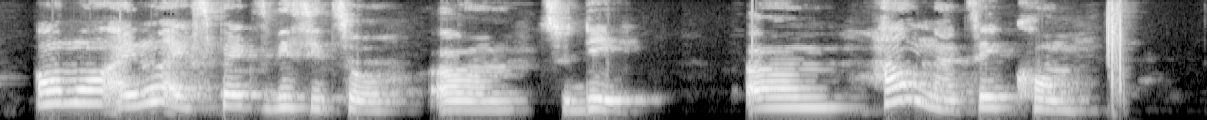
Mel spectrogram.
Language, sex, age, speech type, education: Nigerian Pidgin, female, 15-29, spontaneous, tertiary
